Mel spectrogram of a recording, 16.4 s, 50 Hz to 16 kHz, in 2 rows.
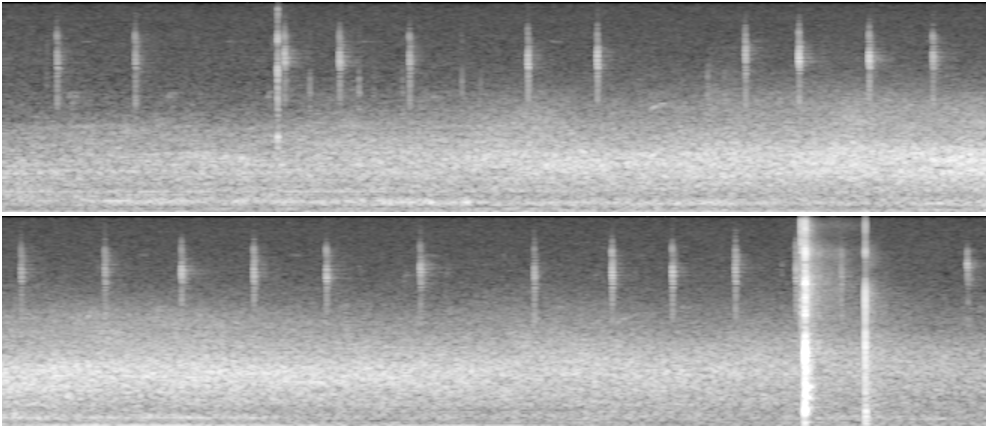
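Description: A compound bow shot near the end: a sharp crack as the string releases an arrow tipped with a fixed-blade Annihilator broadhead, then about half a second later a smaller click as the arrow strikes the foam target 40 yards off. Before the shot the background is quiet, with a faint high tick repeating about twice a second.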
